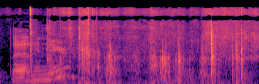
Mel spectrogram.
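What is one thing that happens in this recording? A sheet of paper rustles as it is lifted.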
